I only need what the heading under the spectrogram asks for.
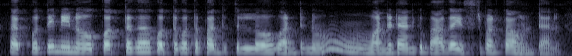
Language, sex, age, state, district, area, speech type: Telugu, female, 30-45, Andhra Pradesh, Anakapalli, urban, spontaneous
